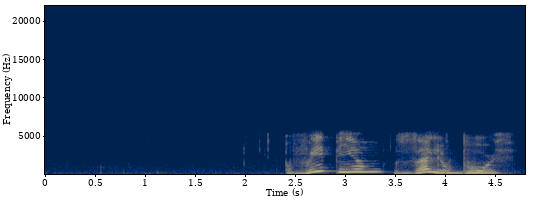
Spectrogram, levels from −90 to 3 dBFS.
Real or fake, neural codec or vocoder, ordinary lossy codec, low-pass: fake; codec, 16 kHz, 16 kbps, FreqCodec, larger model; Opus, 24 kbps; 5.4 kHz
